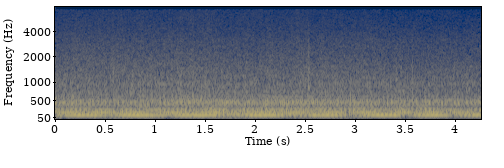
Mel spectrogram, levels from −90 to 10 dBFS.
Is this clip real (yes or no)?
no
